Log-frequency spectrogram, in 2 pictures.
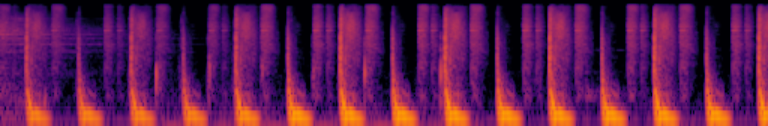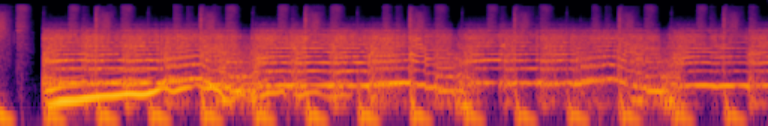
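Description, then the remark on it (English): Top Trumps game segment theme music: a steady, evenly spaced pounding beat for several seconds, then a sudden loud burst of dense, distorted, synth-heavy music with a bright, buzzing melody. “Well, here was the Top Trumps theme. We'll hear it again.”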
